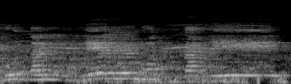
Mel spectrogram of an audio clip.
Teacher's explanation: یا تو اس کو ادغام تام یا ادغام بلا غنہ، یعنی مکمل ادغام ایسا ہوا کہ نون کا کچھ بھی کیفیت باقی نہ رہی · جس حرف پر تشدید ہے اس کو 2 مرتبہ پڑھتا ہوں، تشدید کی آواز میں قسم کی سختی ہوتی ہے · تو یہ ہدن کے تنوین کا جو نون تھا وہ بدل گیا لام سے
